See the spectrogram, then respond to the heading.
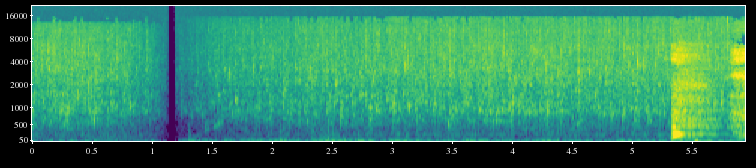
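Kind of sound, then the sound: household object, water trickling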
